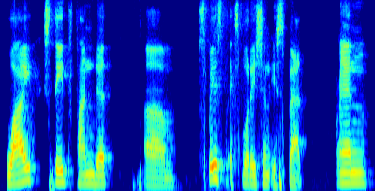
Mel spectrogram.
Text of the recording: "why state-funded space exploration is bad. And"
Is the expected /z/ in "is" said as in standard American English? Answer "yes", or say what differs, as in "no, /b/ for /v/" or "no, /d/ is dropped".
no, /s/ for /z/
